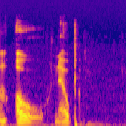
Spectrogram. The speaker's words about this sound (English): My wire for my microphone just slapped my keyboard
